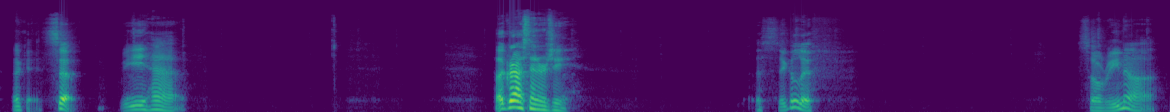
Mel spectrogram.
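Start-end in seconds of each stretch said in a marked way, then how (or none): 1.2-11.5 slower, drawn-out announcer voice. Opening a card pack and naming each card, in a Smash Brothers announcer voice. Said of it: "I'm just turning into like a Smash Brothers announcer".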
